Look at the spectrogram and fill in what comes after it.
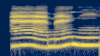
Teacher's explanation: A dengan nu sama-sama panjang.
